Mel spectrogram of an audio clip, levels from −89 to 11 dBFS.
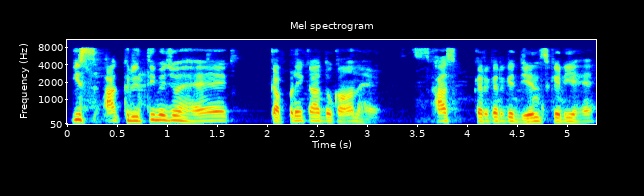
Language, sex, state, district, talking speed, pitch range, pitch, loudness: Hindi, male, Bihar, Jahanabad, 180 wpm, 140-180 Hz, 155 Hz, -17 LUFS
